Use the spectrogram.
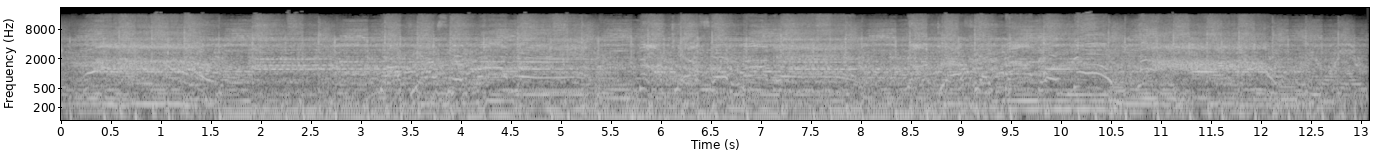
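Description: A loud, dense punk rock song plays continuously, with distorted guitars, driving drums and what sounds like shouted vocals filling the whole stretch at steady volume.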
